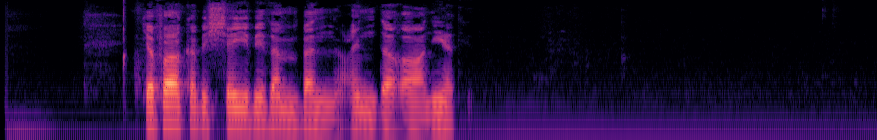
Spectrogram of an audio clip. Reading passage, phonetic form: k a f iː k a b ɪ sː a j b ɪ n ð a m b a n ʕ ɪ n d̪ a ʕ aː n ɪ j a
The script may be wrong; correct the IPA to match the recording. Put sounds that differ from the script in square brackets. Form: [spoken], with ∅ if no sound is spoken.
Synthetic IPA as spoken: k a f [aː] k a b ɪ [ʃː] a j b ɪ [∅] ð a m b a n ʕ ɪ n d̪ a [ɣ] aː n ɪ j a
